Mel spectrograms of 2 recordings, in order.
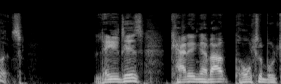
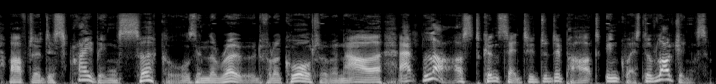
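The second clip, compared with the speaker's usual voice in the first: ordinary delivery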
